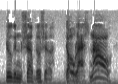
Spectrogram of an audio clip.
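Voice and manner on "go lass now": urgent command. A narrator's reading. Dugan urgently shoving Usha onward.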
